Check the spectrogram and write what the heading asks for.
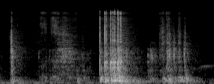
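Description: Silicone suction-cup fidget strip being pulled off a hard surface, its little suction cups popping in quick crackly clusters, the loudest cluster about a second in.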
